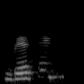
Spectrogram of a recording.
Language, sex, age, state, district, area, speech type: Odia, female, 30-45, Odisha, Kalahandi, rural, conversation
